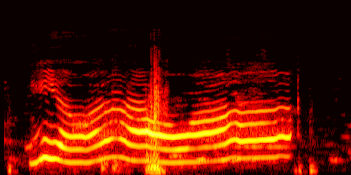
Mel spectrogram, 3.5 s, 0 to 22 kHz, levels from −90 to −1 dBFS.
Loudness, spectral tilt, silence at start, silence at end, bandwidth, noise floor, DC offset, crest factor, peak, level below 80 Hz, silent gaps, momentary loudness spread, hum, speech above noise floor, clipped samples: -23 LUFS; -8.5 dB/octave; 0.1 s; 0.35 s; 5.6 kHz; -48 dBFS; under 0.1%; 16 dB; -8 dBFS; -52 dBFS; none; 8 LU; none; 26 dB; under 0.1%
